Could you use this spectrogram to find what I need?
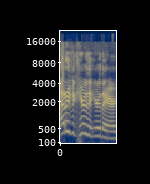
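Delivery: continued high, fast yelling.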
